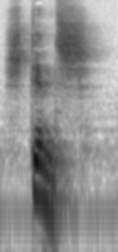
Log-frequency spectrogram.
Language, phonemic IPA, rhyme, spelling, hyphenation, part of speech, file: Dutch, /stɪns/, -ɪns, stins, stins, noun, Nl-stins.ogg
- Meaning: a fortified stone house or tower, a keep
